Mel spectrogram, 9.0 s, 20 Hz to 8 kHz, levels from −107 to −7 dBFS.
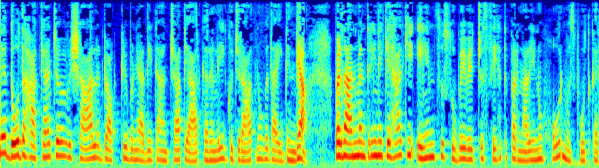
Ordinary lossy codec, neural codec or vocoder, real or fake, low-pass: none; none; real; none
